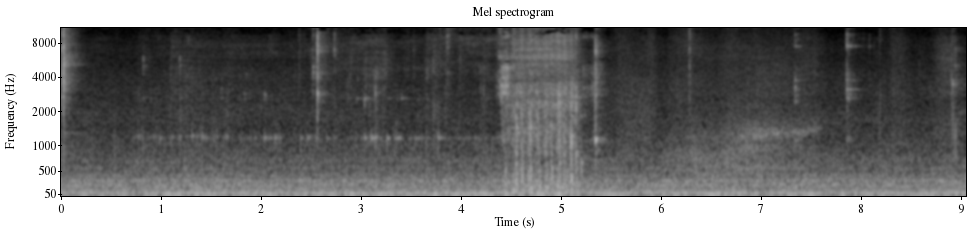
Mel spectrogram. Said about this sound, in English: I love a good bong rip. I'm gonna ash this right now and repack it for when we take our next rip together, just so I am prepared.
